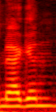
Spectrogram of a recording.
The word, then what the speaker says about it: Meagan: See, I like the M E A G A N because it's like Megan, but it's like they just lie and say it's pronounced Megan.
